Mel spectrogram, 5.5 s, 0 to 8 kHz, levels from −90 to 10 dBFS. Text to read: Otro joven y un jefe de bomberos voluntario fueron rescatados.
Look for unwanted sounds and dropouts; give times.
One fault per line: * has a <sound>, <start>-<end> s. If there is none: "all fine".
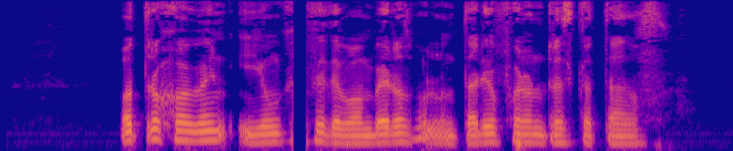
* has a dropout, 2.2-2.3 s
